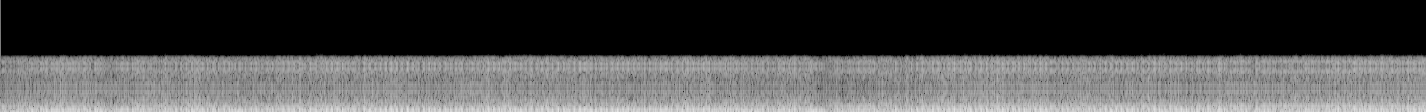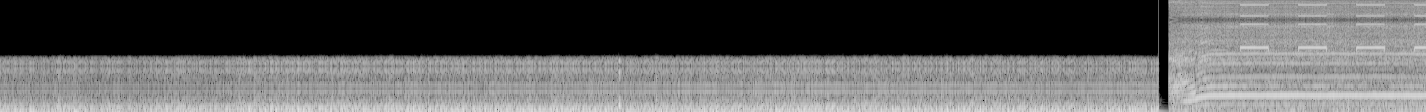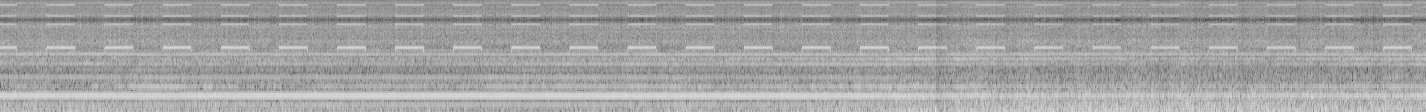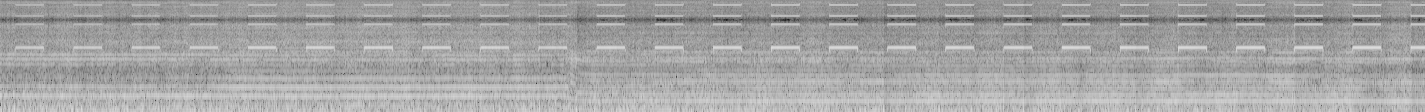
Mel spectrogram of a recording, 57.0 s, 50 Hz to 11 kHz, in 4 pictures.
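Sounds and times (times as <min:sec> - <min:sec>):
model airplane motor droning: 0:26.0 - 0:57.0.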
